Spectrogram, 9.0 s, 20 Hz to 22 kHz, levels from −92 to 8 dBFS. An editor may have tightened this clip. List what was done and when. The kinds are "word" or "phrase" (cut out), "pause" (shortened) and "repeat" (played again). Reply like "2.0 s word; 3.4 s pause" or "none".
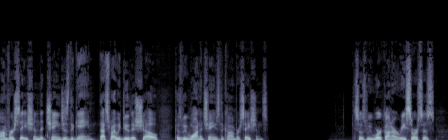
none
